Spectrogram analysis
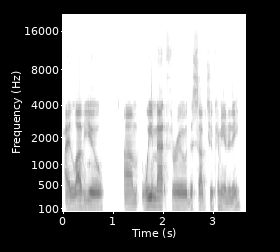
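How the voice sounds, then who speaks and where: A man hosting a casual interview over a video call, talking with eager, excitable enthusiasm on a close studio microphone. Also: mid-range voice, normal speed, low-quality recording. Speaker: host.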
